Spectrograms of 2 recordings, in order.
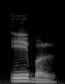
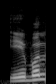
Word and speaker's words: able: এভাবে দিতে হবে এবং এখানে ই এর উচ্চারণটা হবে না।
